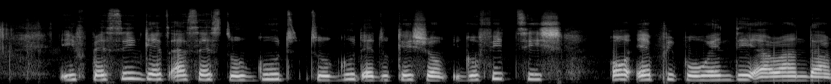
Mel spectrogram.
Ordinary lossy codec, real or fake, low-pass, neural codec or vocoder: AAC, 96 kbps; fake; 14.4 kHz; vocoder, 48 kHz, 128 mel bands, Vocos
